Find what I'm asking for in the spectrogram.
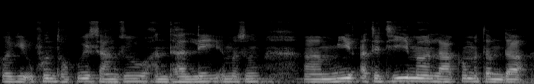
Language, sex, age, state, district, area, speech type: Manipuri, male, 18-30, Manipur, Imphal West, rural, spontaneous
